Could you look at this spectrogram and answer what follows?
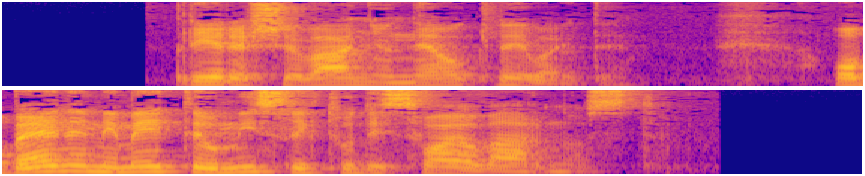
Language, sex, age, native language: Slovenian, male, 18-29, Croatian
